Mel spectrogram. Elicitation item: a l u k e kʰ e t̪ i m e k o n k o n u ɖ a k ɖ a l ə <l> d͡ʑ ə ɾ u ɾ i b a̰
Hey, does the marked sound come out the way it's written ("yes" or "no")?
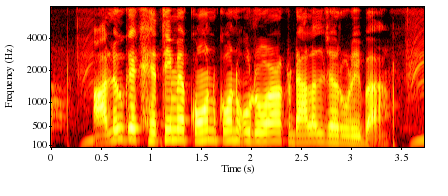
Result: yes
